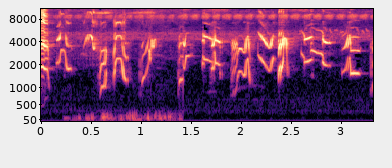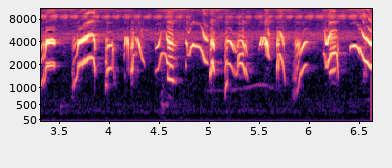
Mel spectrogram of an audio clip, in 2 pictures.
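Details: Black-naped oriole parent fending off a male that attacks and tries to seize its chick: rapid run of sharp, scratchy chirps and slurred notes packed closely together, with a brief low rumble near the start.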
